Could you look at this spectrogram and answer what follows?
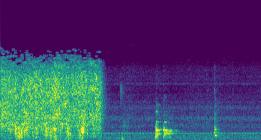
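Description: Aerosol spray can spraying in one long, steady hiss that cuts off sharply about two seconds in. A few light knocks follow.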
